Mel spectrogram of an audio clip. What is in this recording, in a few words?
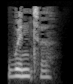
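"winter", British English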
